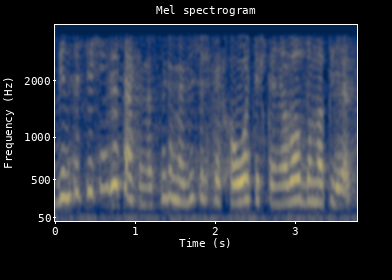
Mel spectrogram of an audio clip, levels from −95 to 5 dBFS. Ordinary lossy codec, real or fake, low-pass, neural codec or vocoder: AAC, 16 kbps; fake; 3.6 kHz; codec, 16 kHz, 16 kbps, FreqCodec, smaller model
